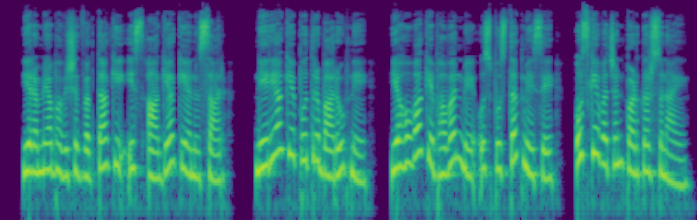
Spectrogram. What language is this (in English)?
Hindi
